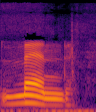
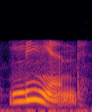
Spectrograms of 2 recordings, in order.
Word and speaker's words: lend: They won't always use the correct term, as in the word lend has a short E sound, but they hear it lend here in the South.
